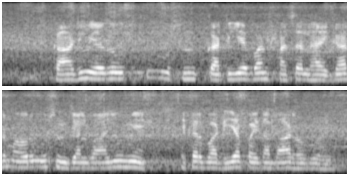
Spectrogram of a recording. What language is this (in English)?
Magahi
